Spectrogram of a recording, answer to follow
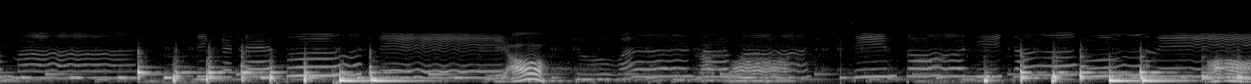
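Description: Live jaranan accompaniment: kendang drum strokes and struck gamelan tones under a wavering high melody line. The drum strokes come thick at first, thin out in the middle and pick up again near the end.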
